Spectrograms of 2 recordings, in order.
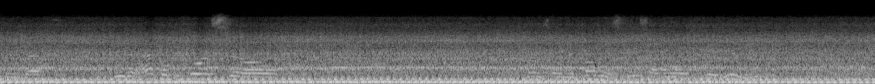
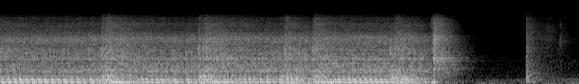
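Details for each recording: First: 2020 Husqvarna FE 350 with 40 hours, after replacing the in-tank fuel filter and screen for a bog on throttle opening: steady, even low idle thump with no stumble, surge or misfire; normal. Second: 2020 Husqvarna FE 350 with 40 hours, before fuel filter replacement: rough, pulsing run that fades and stalls about four seconds after the throttle is opened fully from idle; bogs and stalls, owner suspects the in-tank fuel filter.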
